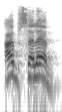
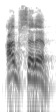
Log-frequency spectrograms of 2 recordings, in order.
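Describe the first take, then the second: No difference in how they are said.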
